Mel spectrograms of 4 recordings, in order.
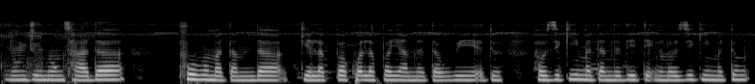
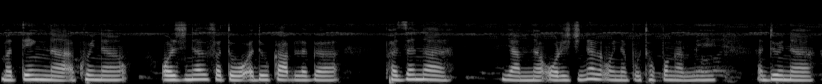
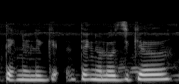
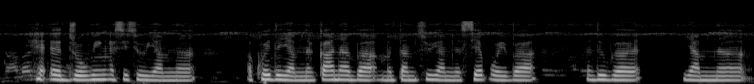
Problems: none marked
